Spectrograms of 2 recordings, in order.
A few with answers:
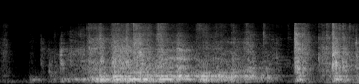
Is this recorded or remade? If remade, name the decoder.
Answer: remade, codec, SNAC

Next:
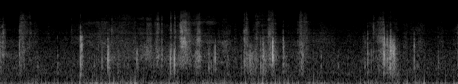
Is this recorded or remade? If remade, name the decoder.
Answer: remade, vocoder, BigVGAN v2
